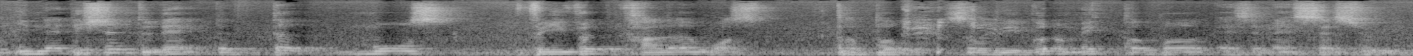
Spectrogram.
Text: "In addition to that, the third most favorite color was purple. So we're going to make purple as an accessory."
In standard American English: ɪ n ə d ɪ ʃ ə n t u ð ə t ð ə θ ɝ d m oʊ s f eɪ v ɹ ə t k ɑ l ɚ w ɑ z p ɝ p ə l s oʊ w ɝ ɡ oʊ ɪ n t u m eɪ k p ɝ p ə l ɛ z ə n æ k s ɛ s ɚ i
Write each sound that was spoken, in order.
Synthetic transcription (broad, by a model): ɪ n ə d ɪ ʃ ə n t u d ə t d ə t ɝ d m oʊ s f eɪ v ɹ ə t k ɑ l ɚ w ɑ s p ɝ p ə l s oʊ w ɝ ɡ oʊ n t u m eɪ k p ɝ p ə l ɛ s ə n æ s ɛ s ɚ i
